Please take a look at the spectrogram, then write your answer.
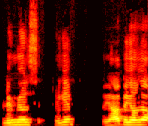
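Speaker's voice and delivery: normal talking voice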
